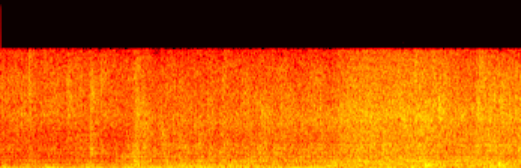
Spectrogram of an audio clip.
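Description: Tomatoes sizzle as they are added to a pot of Madurai-style chicken kuzhambu and stirred, giving a steady, close frying hiss with faint scraping and no voices.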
